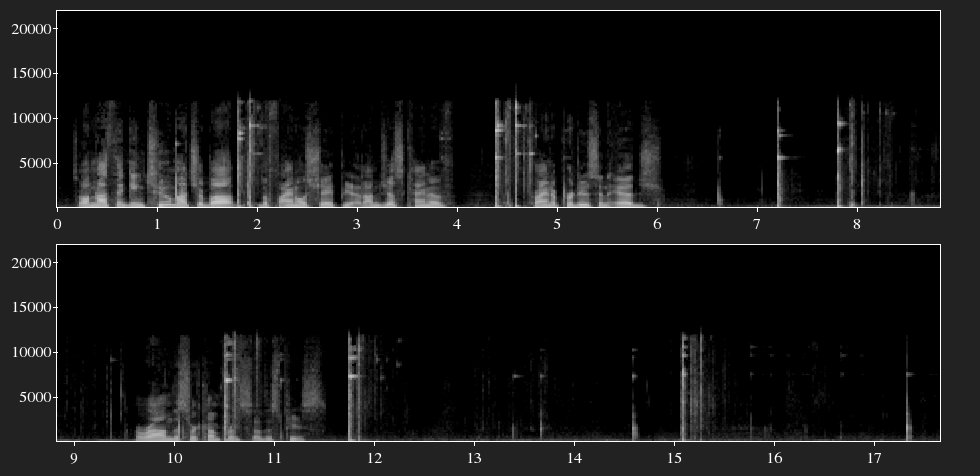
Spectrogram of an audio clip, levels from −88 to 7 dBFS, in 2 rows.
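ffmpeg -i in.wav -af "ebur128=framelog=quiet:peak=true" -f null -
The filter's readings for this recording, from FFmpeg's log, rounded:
Integrated loudness:
  I:         -26.0 LUFS
  Threshold: -38.8 LUFS
Loudness range:
  LRA:        13.2 LU
  Threshold: -49.3 LUFS
  LRA low:   -38.4 LUFS
  LRA high:  -25.2 LUFS
True peak:
  Peak:       -5.9 dBFS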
